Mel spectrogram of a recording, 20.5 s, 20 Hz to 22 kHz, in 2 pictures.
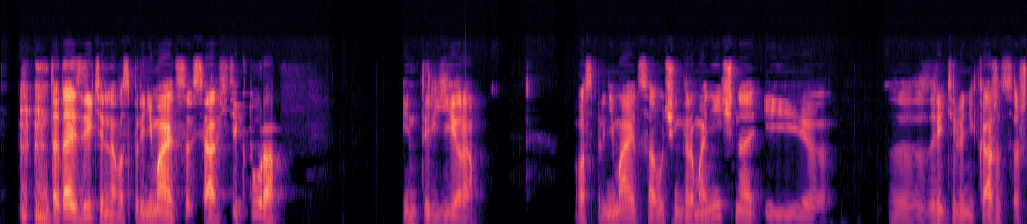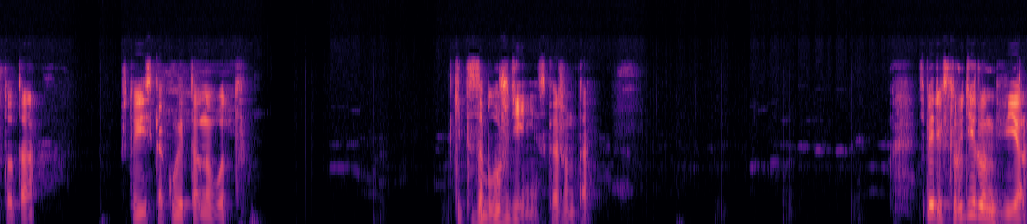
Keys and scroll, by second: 0.5 e, 10.5 e, 13.7 1, 19.3 a.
